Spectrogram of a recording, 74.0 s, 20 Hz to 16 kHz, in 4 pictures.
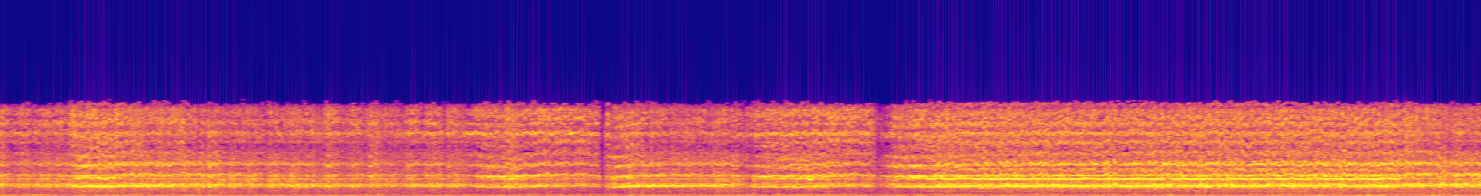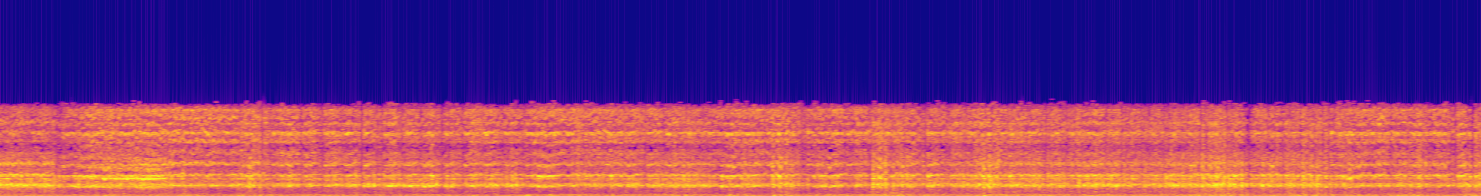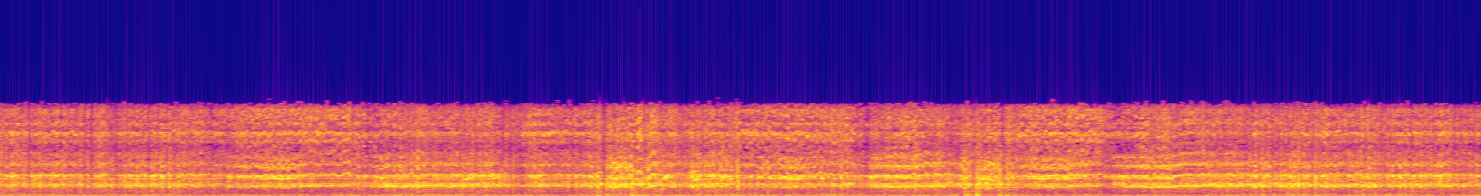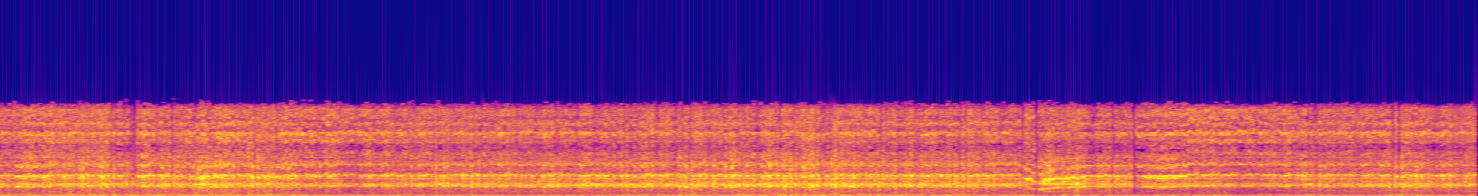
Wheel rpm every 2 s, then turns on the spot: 230, 230, 230, 220, 230, 220, 210, 210, 210, 230, 220, 230, 230, 230, 230, 230, 230, 230, 230, 230, 220, 230, 230, 220, 220, 210, 230, 240, 230, 230, 230, 230, 230, 230, 220, 230, 230.
none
